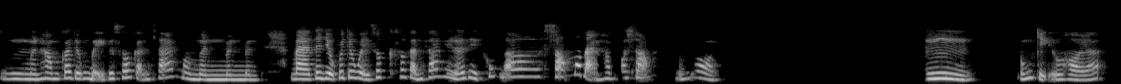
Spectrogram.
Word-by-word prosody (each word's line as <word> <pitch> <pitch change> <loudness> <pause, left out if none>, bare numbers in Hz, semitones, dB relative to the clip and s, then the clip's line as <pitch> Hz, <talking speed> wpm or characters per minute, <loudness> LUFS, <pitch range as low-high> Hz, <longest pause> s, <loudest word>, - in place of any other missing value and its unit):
ừm, 250 -2 -1
mình 240 0 +2
hông 260 -1 0
có 295 +2 +2
chuẩn 270 -1 0
bị 270 - 0
cái 265 - +3
số 310 +4 0
cảnh 240 - -3
sát, 320 +2 -3
mà 280 - -2
mình 220 -2 +2
mình 220 0 +1
mình 215 -1 -2 0.3
mà 245 -1 +6
cho 285 - +3
dù 265 -3 +5
có 305 - -2
chuẩn 310 0 -1
bị 255 -5 +3
số 320 - -3
c - - -17 0.2
số 345 - -3
cảnh 295 -7 +2
sát 345 +2 0
đi 320 - -5
nữa 265 +1 +2
thì 295 - -1
khúc 375 +3 -8
đó 360 0 0
sóng - - 0
á 455 - +3
bạn, 240 - +3
hông 275 -1 -6
có 300 - -5
sóng, 300 - -1 0.2
đúng 250 +3 -8
rồi. 280 -7 -1 2.1
Ừm, 255 -4 +5 0.4
cũng 265 +5 0
chịu 230 -6 -1
hồi 220 -3 +1
á. 220 - -4
265 Hz, 230 wpm, -24 LUFS, 235-300 Hz, 2.1 s, mà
